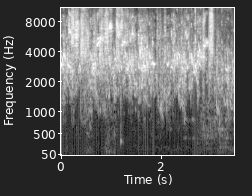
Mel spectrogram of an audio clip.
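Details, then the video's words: Chirping Australian budgerigars form a constant busy wall of high scratchy warbling and squawky chirps with no pauses. "Australian budgies chirping sound"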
